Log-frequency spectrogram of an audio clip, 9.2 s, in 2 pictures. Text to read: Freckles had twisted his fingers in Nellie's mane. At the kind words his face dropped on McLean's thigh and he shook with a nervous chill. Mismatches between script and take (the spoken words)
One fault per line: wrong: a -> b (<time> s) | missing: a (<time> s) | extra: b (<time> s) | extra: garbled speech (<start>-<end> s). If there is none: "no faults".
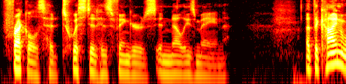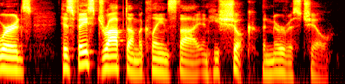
missing: with (8.1 s)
